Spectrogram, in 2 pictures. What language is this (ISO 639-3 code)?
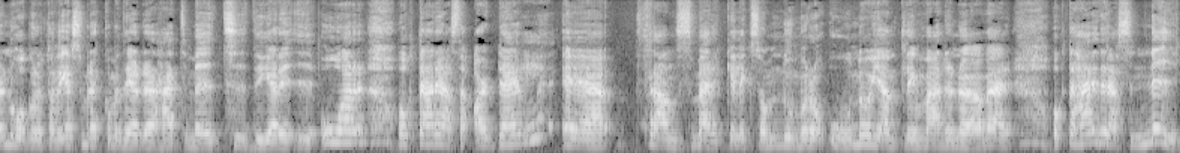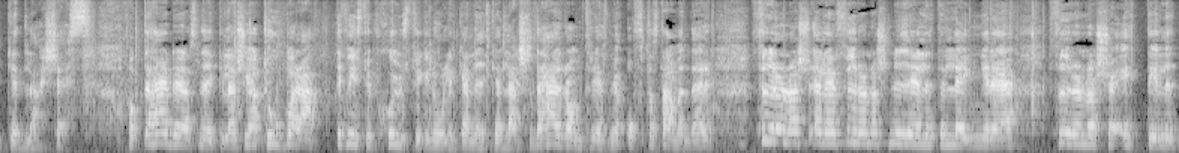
swe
